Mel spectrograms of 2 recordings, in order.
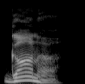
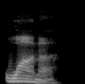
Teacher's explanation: the phrase going to very frequently collapses into gonna or want to becomes wanna. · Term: connected speech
